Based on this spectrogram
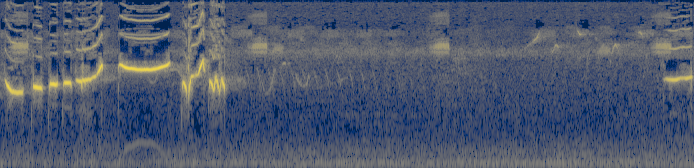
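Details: Oriental magpie-robin bursting into gacor song: quick rising whistled notes building to a long high whistle and twisting slurs, followed by about four seconds of near quiet with faint high tones before a whistle returns.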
